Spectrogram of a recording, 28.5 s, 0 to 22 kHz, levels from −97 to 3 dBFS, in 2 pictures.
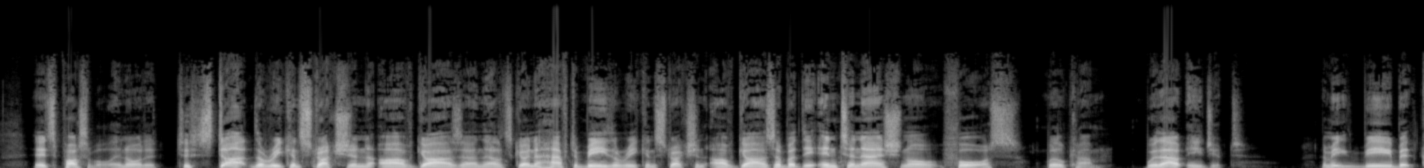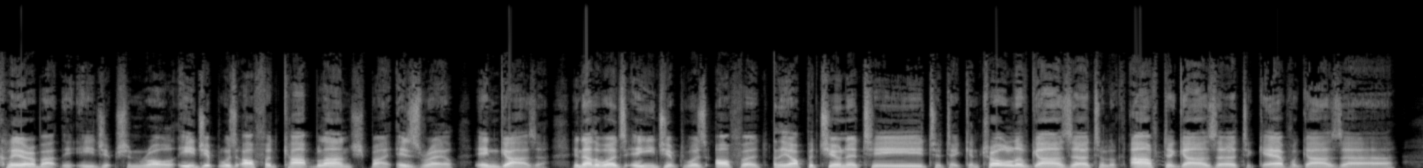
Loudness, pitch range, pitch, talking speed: -16 LUFS, 115-145 Hz, 130 Hz, 145 wpm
